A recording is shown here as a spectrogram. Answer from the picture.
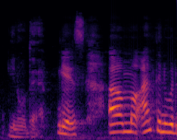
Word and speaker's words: AnthXny: It's pronounced, the name is pronounced AnthXny with an X, but spelled A-N-T-H-X-N-Y.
